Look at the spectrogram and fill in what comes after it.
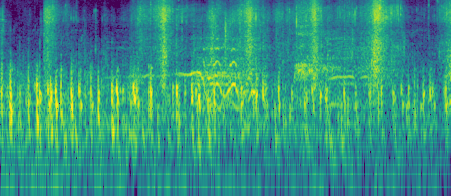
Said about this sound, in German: Los! Macht schon, dass ihr wegkommt! Los! Weg, ihr Pferde! Los!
